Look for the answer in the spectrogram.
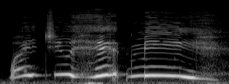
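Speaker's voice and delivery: imitating his girlfriend's crying, very high and small; a whimpering, tearful squeak as if struck; hurt, heartbroken. Girlfriend hit in her sleep, asking him through tears. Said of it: "so hurt and heartbroken".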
